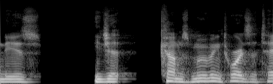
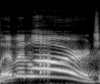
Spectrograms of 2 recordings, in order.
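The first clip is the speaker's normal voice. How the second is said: put-on top-of-the-lungs, full-throated yell, very high; 5 dB louder than usual. Retelling how a player ran to the table: imitating someone yelling. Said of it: "at the top of his lungs every single time".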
